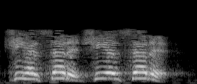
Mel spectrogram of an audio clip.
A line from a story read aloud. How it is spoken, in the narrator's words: cried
